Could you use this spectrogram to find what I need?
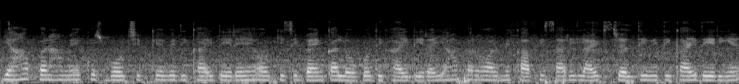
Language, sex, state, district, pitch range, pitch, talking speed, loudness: Hindi, female, Chhattisgarh, Bilaspur, 195-205 Hz, 200 Hz, 260 wpm, -17 LUFS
